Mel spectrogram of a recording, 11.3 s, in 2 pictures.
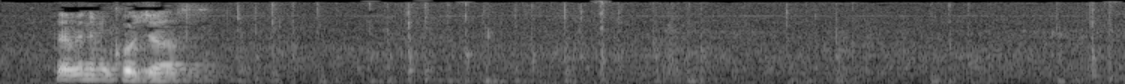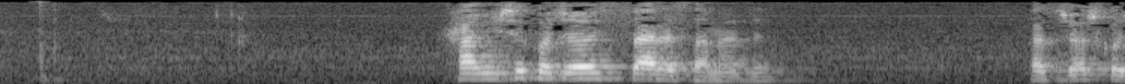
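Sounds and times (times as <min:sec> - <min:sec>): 
speech: 0:00.2 - 0:01.2, 0:07.9 - 0:09.6, 0:10.8 - 0:11.2
computer keyboard typing a name into a search: 0:01.2 - 0:06.1.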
